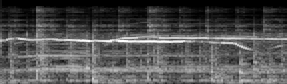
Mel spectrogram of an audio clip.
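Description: Live Pahari folk music for a devotional dance: drums and a tambourine beaten in a quick steady rhythm, about four to five strokes a second. Over them a long high melodic note is held and then bends downward near the end.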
